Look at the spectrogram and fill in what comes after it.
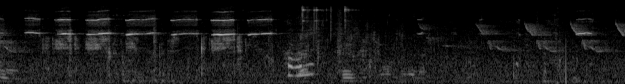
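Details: Doc, a six-year-old Miniature Pinscher just starting training, whines high-pitched in the background, disappointed not to join three other dogs going to and from the car; thin steady whine notes repeat about four times, then short falling squeals among clicks.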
